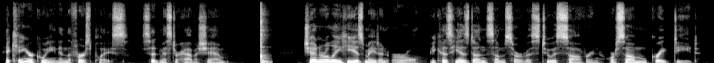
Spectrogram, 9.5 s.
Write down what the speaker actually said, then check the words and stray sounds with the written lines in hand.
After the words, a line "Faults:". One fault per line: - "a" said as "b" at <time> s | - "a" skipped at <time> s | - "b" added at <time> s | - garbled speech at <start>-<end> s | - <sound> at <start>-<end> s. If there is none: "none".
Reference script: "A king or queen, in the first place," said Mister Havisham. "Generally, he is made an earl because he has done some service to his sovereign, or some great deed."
"A king or queen, in the first place," said Mister Havisham. "Generally, he is made an earl because he has done some service to his sovereign, or some great deed."
Faults:
- tap at 3.5-3.6 s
